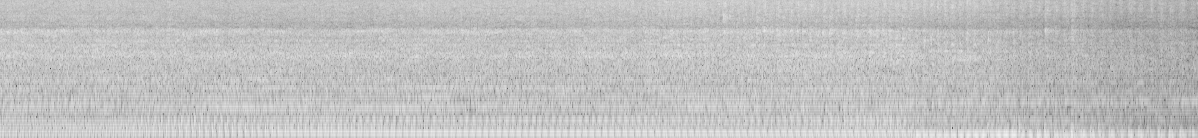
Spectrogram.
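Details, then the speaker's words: Honda generator after a no-start tune-up (carburetor cleaned, oil changed, fresh gas), first start with choke on: steady, even low drone with smooth regular beat, no hunting or surging; normal idle. "idling perfect. That right there. Quality. Just runs perfect."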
